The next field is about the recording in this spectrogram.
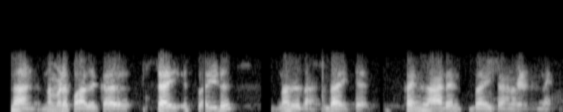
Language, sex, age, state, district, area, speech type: Malayalam, female, 18-30, Kerala, Pathanamthitta, rural, conversation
